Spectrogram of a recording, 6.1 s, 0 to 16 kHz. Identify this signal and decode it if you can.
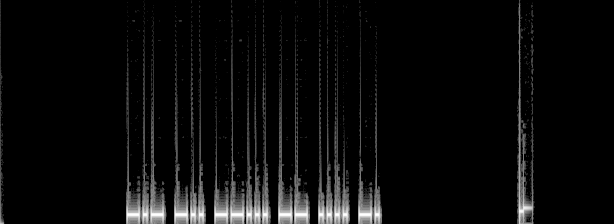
Morse code, heard as a keyed tone, about 32 wpm, 700 Hz. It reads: KD7MHN
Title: USA Call Signs - 6 Characters - 2x Character Spacing - 30wpm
